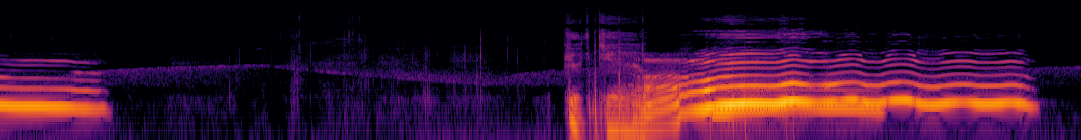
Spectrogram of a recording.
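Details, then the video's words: Female dog's wolfy howl in response to a fire truck: one held tone ending, a pause, then a new howl that slides up from a rough start into a wavering, quivering sustained wail. "Dog has a good old howl at a fire truck"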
